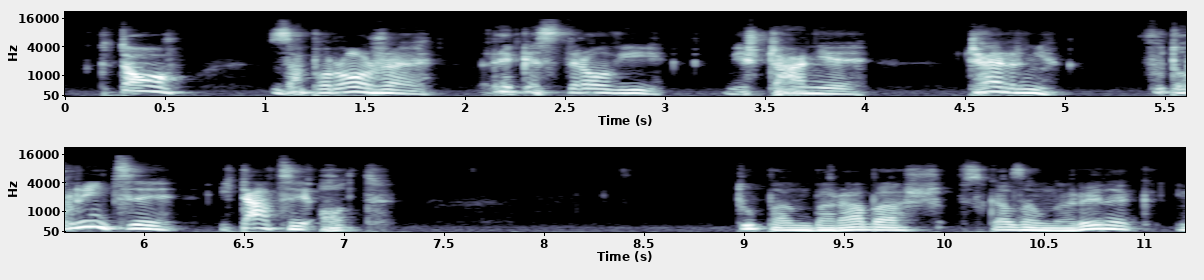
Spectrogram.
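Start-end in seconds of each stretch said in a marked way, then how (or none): 0.1-7.3 put-on higher, anxious old man's voice; fretting old colonel; old colonel worried. Barabasz fearing Chmielnicki's escape, worried old voice.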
